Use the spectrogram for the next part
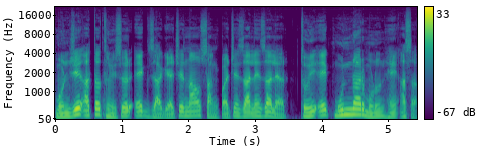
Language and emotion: Goan Konkani, neutral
